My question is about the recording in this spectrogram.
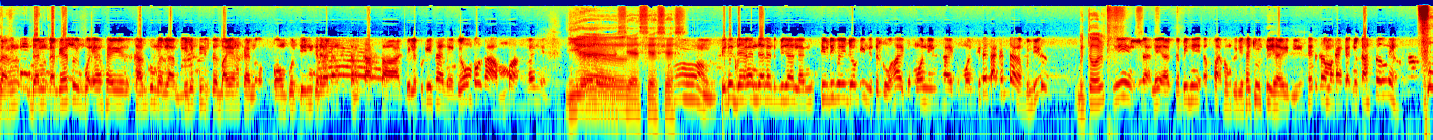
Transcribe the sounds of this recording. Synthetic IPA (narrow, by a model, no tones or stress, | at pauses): kandanlaɡisat̪ubuat̪̚jaŋsajəkaɡʊmdalambilakit̪əbajaŋkanoɣaŋput̪ihnikit̪əkadaŋkat̪amkasalbilapəɡisanədioɣaŋpəkamahsəmənaɲə | jɛsjɛsjɛskit̪̬əd͡ʒaland͡ʒalant̪ap̬id͡ʒalant̪ipit̪ibədid͡ʒoɡiŋdit̪əɡʊɦajɡʊt̚mɔrnɪŋɦajɡʊt̚mɔrnɪ̃ŋkit̪ət̪aʔkədaŋlapundiə | bət̪ʊlninaʔniət̪ap̬inĩʔəpat̪̚fɔmkədusajət͡ʃut̪iɦaɾinisajət̪əɡahmakankat̪̚ɲukasəlnɪhfu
